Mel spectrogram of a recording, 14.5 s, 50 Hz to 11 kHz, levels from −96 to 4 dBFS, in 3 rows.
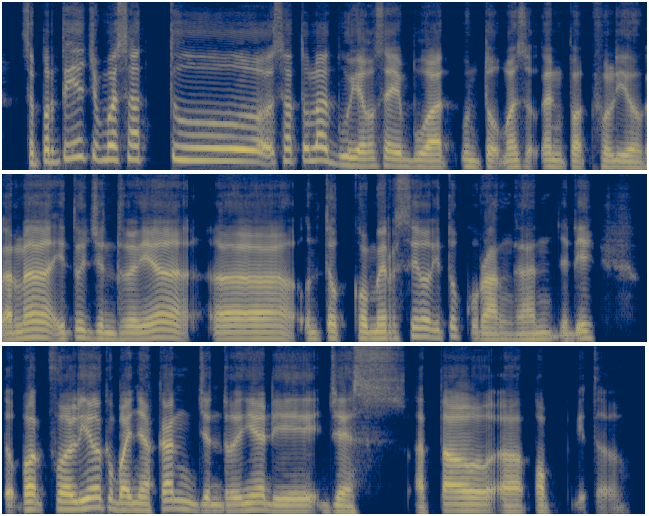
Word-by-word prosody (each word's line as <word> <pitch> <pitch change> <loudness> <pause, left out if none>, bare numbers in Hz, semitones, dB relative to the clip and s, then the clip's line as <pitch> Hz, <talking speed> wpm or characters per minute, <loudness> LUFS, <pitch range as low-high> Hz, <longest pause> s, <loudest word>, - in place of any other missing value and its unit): sepertinya 280 +8 -2
cuma 270 -2 +2
satu 260 0 -2 0.6
satu 230 0 -3
lagu 225 -11 +1
yang 140 -1 +2
saya 140 -2 0
buat 125 -1 +1
untuk 125 -3 -5
masukkan 125 +1 -2
portfolio, 120 -1 -2
karena 145 +6 +3
itu 125 +5 -4
genrenya, 125 +3 0 0.2
eee, 125 0 +2
untuk 125 +2 -4
komersil 130 +5 -1
itu 160 +5 -6
kurang 115 -3 -1
kan. 115 +2 -4
Jadi, 135 - -3 0.4
untuk 475 - -2
portfolio 150 +3 +4
kebanyakan 145 +1 +1
genrenya 125 +3 0
di 115 -1 0
jazz 115 -2 -5
atau, 125 -1 +3
eee, 110 0 +1
pop - - -2 0.2
gitu. - - -15
130 Hz, 130 wpm, -22 LUFS, 120-155 Hz, 0.6 s, portfolio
